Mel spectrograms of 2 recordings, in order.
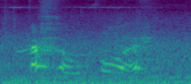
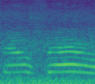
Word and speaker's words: Malfaro: So right now I am going to give this over to Mr. Malfoy. Did I pronounce that right? Good afternoon, friends. Good afternoon, children. My name is Malfaro.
